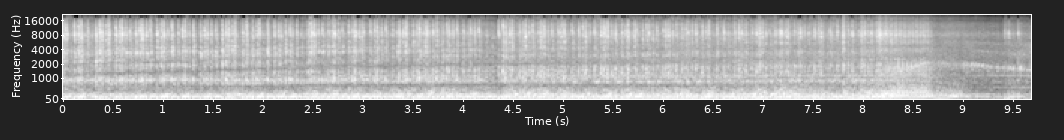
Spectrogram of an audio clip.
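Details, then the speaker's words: Camaro on a drag-strip pass at full throttle: engine pitch climbs and never drops for a gearchange until lift-off, so the transmission did not upshift; cause unknown, and it smoked after sitting idling. "so so sounds like it didn't shift i'm not sure what's going on with that"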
